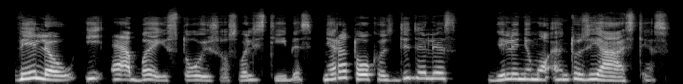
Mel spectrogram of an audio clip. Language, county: Lithuanian, Kaunas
